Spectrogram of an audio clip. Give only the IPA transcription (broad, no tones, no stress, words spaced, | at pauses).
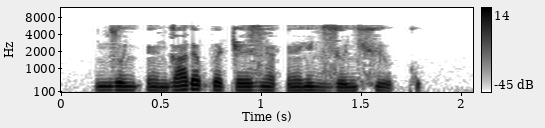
nzulʲʔẽɡa ɾɛpeʈe zɛ̃ʔẽ ɾʲɵlʲzulʲxʲuk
